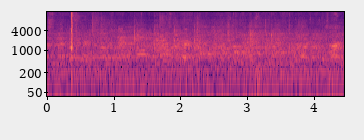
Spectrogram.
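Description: Indistinct voices of players and coaches echoing through a large indoor football practice hall, with one sharp smack about a third of a second in.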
